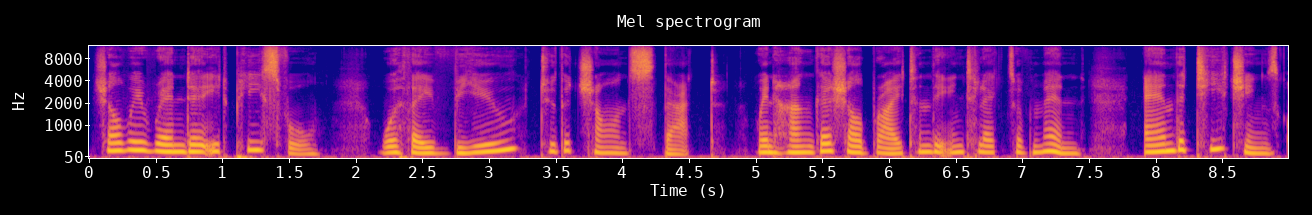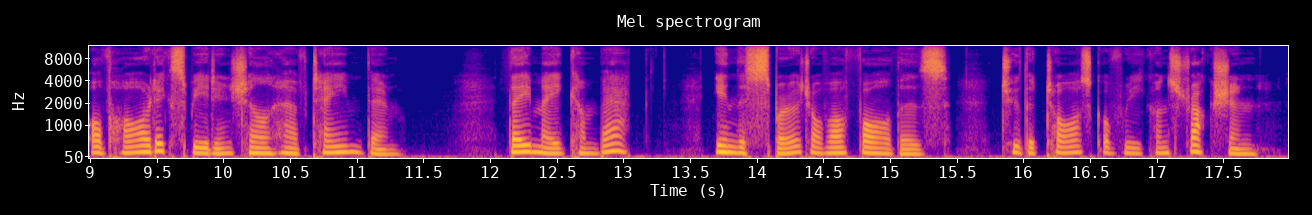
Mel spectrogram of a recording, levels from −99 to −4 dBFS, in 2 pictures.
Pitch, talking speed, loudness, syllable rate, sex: 180 Hz, 150 wpm, -22 LUFS, 4.4 syllables/s, female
